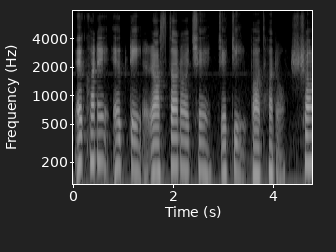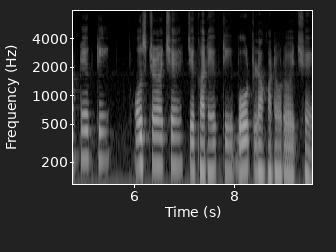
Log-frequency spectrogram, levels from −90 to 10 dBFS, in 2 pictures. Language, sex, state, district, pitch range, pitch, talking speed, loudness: Bengali, male, West Bengal, North 24 Parganas, 135-180 Hz, 155 Hz, 90 wpm, -36 LUFS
